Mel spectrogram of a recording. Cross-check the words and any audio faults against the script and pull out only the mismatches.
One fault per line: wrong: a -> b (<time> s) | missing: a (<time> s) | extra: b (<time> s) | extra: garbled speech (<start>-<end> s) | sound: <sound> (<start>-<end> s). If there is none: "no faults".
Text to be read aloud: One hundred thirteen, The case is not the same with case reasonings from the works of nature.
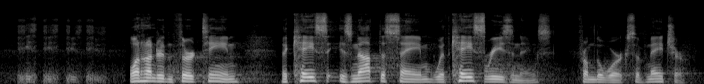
sound: laugh (0.2-1.1 s)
